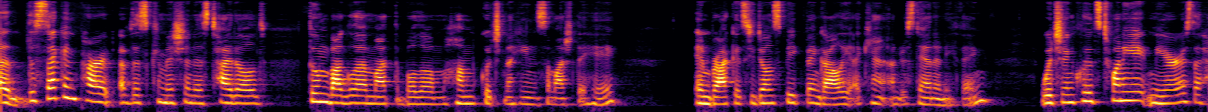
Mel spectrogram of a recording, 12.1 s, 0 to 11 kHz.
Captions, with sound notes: The second part of this commission is titled (speaking Bengali) in brackets, you don't speak Bengali, I can't understand anything, which includes 28 mirrors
